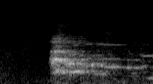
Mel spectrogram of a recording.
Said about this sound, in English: Is this are these the dogs at Dawn's place or are these the dogs at Prayas' place?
